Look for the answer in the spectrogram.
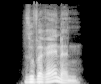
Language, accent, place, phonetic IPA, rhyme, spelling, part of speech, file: German, Germany, Berlin, [ˌzuvəˈʁɛːnən], -ɛːnən, souveränen, adjective, De-souveränen.ogg
- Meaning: inflection of souverän: 1. strong genitive masculine/neuter singular 2. weak/mixed genitive/dative all-gender singular 3. strong/weak/mixed accusative masculine singular 4. strong dative plural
